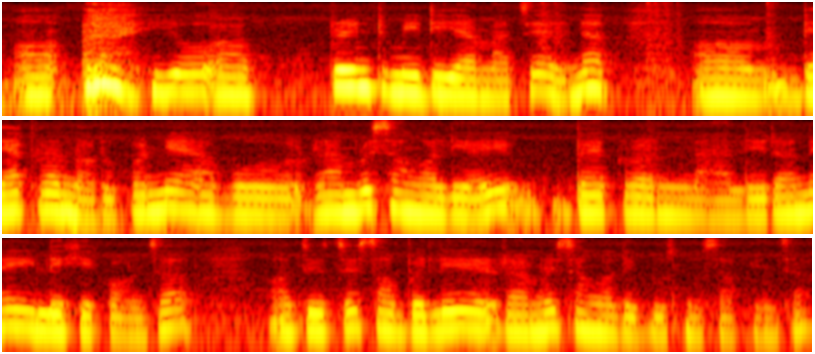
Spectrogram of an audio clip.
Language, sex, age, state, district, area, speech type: Nepali, female, 30-45, West Bengal, Kalimpong, rural, spontaneous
